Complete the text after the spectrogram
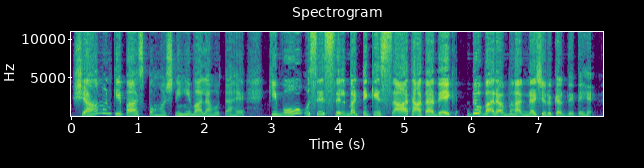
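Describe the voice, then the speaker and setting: A woman's voice: on the high side, big pitch swings, unhurried, hardly any pauses, no echo. A woman narrating a scripted moral story for a cartoon in a storytelling style.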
